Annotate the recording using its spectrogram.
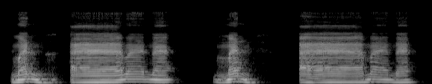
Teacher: Jadi benar-benar jelas tanpa ada yang didengungkan atau disamarkan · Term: izhar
